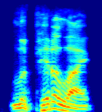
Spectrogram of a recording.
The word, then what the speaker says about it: lepidolite: personality of 55 and one awesome we have lepidolite has a personality of one as well can you spell that yeah that's going to be l e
